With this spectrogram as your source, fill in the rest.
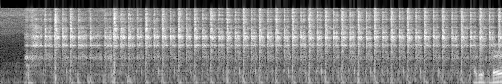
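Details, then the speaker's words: Model steam engine running on compressed air, slide valve set only by sight: brisk chuff about three per second with unequal alternate beats, one side louder; valve mis-set, exhausting unevenly. "it sounds like exhausting more on one side than the other so this is gonna be a little bit by trial and error here"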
